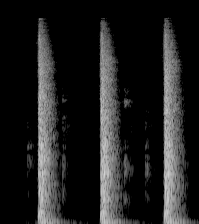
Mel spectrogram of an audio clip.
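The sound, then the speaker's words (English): Three heavy fist thumps rhythmically against the wood of a door, evenly spaced about three-quarters of a second apart, each a loud, booming knock that dies away quickly before the next. “The angel called out throatily, thumping his fist against the wood beside Crowley's shoulder rhythmically.”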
